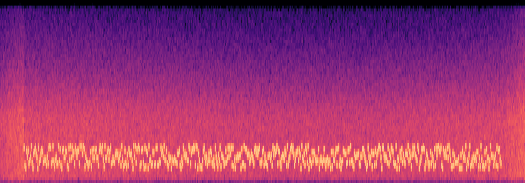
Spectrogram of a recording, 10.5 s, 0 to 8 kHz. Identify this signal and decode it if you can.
Multi-tone FSK (Olivia or MFSK type), about 1000 Hz wide, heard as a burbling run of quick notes, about 62.5 baud, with radio static.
